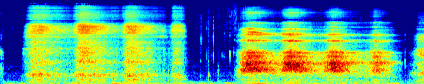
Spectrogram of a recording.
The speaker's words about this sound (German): Versuchen wir nun, unsere Atmung etwas zu verlangsamen. Ich begleite dich dabei. Wir atmen gemeinsam ein und zählen bis vier.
